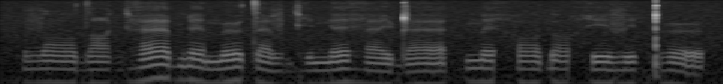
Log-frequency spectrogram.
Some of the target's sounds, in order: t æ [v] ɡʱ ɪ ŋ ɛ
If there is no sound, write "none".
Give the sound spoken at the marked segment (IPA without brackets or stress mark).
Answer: v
